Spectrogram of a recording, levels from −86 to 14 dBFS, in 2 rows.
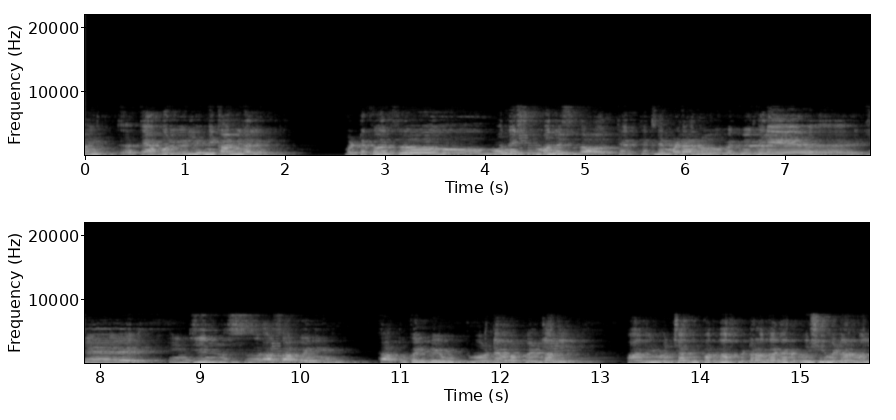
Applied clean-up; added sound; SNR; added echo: neural separator model SepFormer DNS4.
